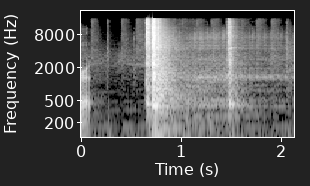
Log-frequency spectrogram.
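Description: DS-style low-voltage power circuit breaker tripping open: a loud mechanical clack with a metallic ring that fades over about half a second, followed by a smaller click about a second and a half in.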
